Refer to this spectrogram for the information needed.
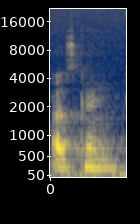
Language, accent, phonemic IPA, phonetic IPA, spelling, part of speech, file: Armenian, Eastern Armenian, /ɑzɡɑˈjin/, [ɑzɡɑjín], ազգային, adjective / noun, Hy-ազգային.ogg
- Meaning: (adjective) 1. national 2. ethnic; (noun) compatriot, someone of the same ethnicity regardless of citizenship (usually an Armenian)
